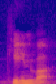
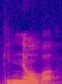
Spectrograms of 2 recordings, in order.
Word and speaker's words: quinoa: quinoa is written as quinoa but it is pronounced as quinoa not quinoa into this I'm adding in tur Dal you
